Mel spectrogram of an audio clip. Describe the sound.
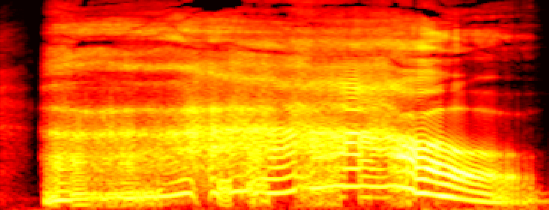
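A single voice imitates an excited golf crowd reaction: a loud, drawn-out vocal swell that wavers in pitch, builds toward the end, then fades, with no words spoken.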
